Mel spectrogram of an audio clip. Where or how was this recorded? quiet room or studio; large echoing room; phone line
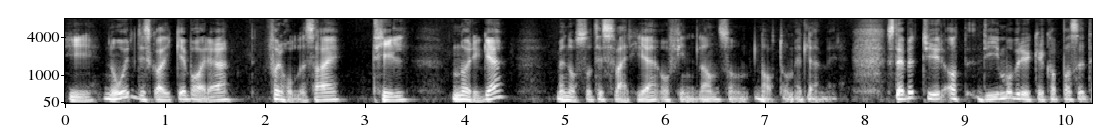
quiet room or studio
